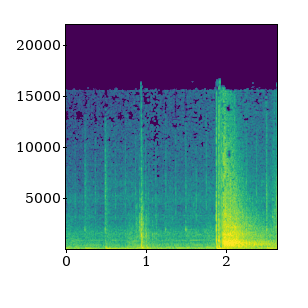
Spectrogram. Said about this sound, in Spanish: Se oyó un disparo.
